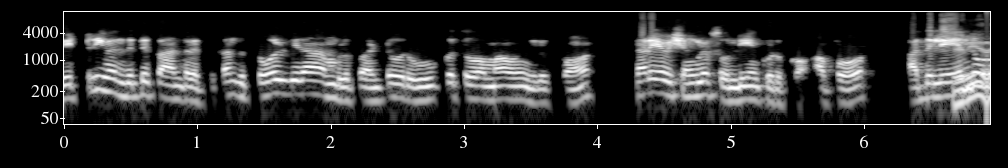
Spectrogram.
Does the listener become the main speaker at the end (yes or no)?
no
